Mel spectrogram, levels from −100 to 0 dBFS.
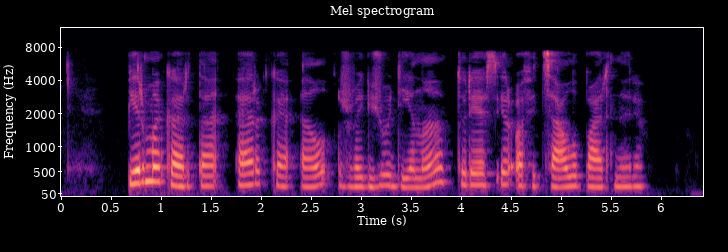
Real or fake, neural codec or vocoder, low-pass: real; none; 7.2 kHz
